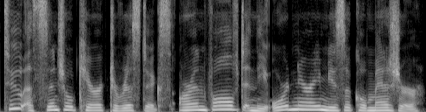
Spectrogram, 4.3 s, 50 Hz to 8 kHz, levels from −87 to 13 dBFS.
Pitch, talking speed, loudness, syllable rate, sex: 205 Hz, 140 wpm, -13 LUFS, 6.3 syllables/s, female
